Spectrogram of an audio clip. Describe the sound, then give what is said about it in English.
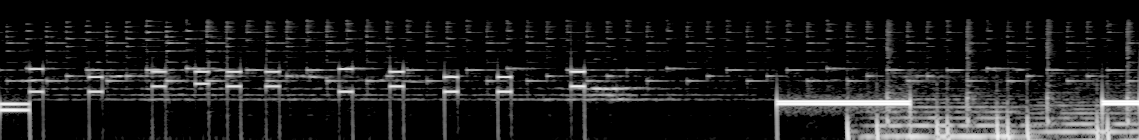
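Telephone keypad tones as a number is dialed at random: a long, fast run of short beeps at shifting pitches, followed by a steady ringing tone that stops, pauses and starts again. “Here we go. Dialing at random.”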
